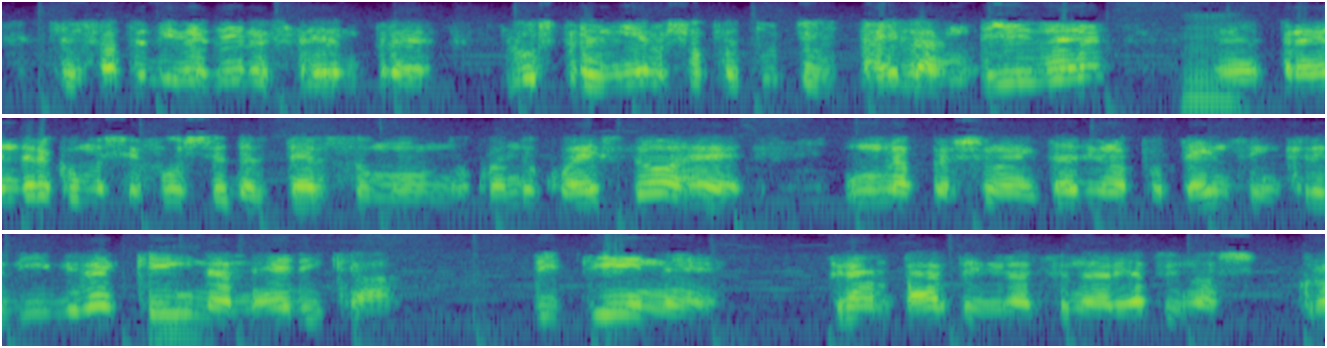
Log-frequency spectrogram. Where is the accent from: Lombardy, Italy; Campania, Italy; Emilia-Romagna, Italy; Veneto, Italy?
Lombardy, Italy; Brescia; visto che sono bresciano.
